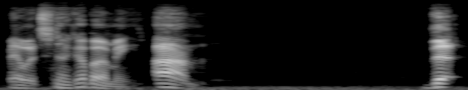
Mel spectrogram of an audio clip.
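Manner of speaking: ordinary talk, nothing marked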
